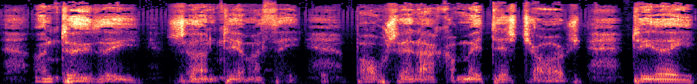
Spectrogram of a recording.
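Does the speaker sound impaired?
Yes: throat cancer, lost vocal cord; tumor grew from just over one to two inches in about two months.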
